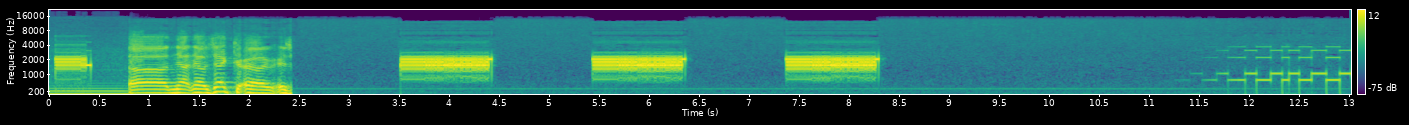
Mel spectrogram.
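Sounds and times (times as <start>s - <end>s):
faint steady hum: 0.0s - 13.0s
shrill data tones: 3.5s - 4.5s, 5.4s - 6.4s, 7.4s - 8.4s, 11.4s - 13.0s.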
